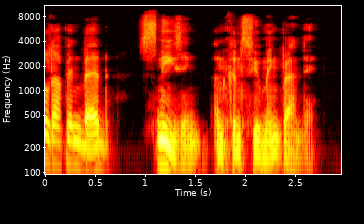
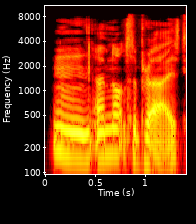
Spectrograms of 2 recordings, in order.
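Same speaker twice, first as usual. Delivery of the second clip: slow, higher-pitched drowsy drone; sleepy unconcern; 7 semitones higher than usual. A narrator's reading. Son lying down again despite the fire, drowsily unconcerned. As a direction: drawl it as if dozing off. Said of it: "he said, lying down again".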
